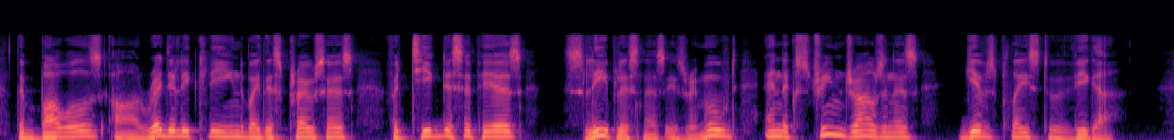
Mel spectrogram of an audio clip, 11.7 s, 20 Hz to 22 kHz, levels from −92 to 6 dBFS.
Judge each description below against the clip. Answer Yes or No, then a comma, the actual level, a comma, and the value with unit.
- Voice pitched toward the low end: Yes, low, 130 Hz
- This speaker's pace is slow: Yes, slow, 100 wpm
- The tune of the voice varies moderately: Yes, average, 4.8 semitones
